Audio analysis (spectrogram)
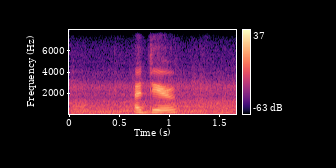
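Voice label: "adieu", Canadian, female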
